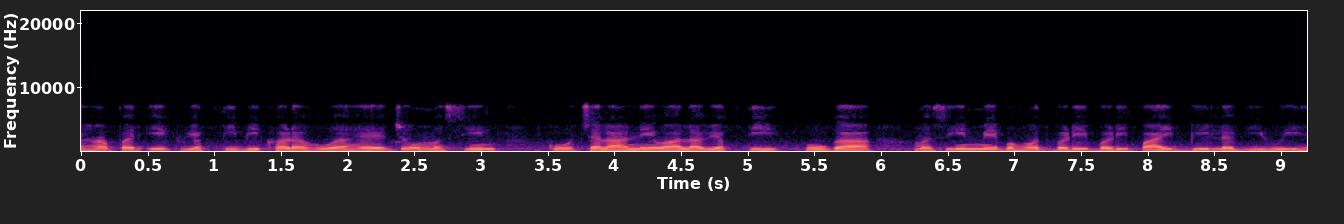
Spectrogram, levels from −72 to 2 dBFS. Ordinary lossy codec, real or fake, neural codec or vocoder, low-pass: Opus, 32 kbps; real; none; 7.2 kHz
